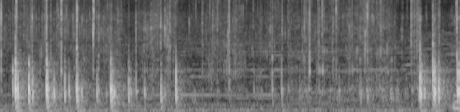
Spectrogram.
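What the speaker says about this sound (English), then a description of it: "And I'm gonna add my brown sugar. Gonna mix that up." Brown sugar stirred into a meatloaf topping in a bowl, with quick wet clicking and scraping strokes of a spoon in an uneven rhythm, close and fairly loud, with a short pause before stirring resumes.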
